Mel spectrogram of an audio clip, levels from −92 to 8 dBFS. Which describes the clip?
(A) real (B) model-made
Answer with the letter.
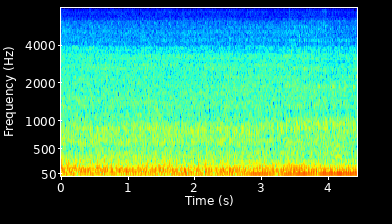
A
